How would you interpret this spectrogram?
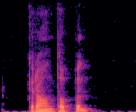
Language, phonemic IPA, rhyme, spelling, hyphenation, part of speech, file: Norwegian Bokmål, /ɡrɑːntɔpːn̩/, -ɔpːn̩, grantoppen, gran‧topp‧en, noun, Nb-grantoppen.ogg
- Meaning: definite singular of grantopp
